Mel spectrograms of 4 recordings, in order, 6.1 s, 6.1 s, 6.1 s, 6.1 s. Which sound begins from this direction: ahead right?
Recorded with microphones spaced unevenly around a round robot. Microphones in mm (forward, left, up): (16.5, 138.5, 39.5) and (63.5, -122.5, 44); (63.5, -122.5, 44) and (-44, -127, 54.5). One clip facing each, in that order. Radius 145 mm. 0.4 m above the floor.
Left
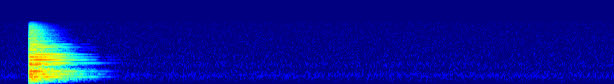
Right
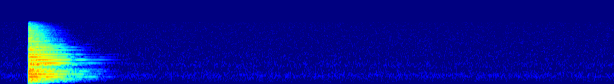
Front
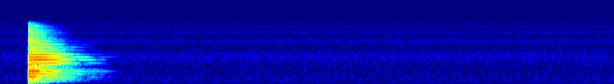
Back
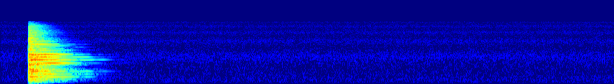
A snare drum, at 0.3 s.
